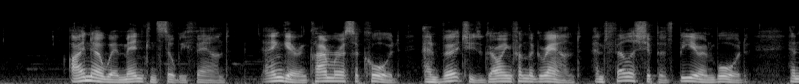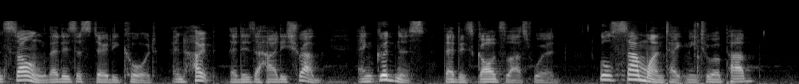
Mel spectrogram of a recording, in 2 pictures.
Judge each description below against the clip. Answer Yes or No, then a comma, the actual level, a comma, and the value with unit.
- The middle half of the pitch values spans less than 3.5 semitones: No, average, 5.1 semitones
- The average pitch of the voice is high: No, low, 120 Hz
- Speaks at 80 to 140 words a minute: No, average, 195 wpm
